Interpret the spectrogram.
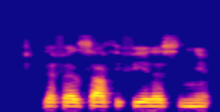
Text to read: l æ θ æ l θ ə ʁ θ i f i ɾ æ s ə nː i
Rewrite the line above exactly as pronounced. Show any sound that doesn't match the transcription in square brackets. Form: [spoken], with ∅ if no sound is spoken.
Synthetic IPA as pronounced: l æ [f] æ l [s] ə ʁ θ i f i ɾ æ s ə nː i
